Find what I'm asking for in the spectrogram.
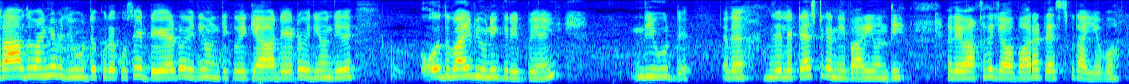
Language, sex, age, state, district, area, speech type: Dogri, female, 30-45, Jammu and Kashmir, Reasi, rural, spontaneous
